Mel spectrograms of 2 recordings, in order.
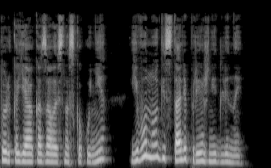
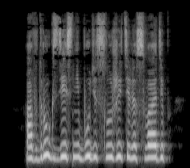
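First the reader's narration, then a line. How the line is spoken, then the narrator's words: Loud shout. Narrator (Russian): прокричала я погромче, чтобы быть услышанной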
